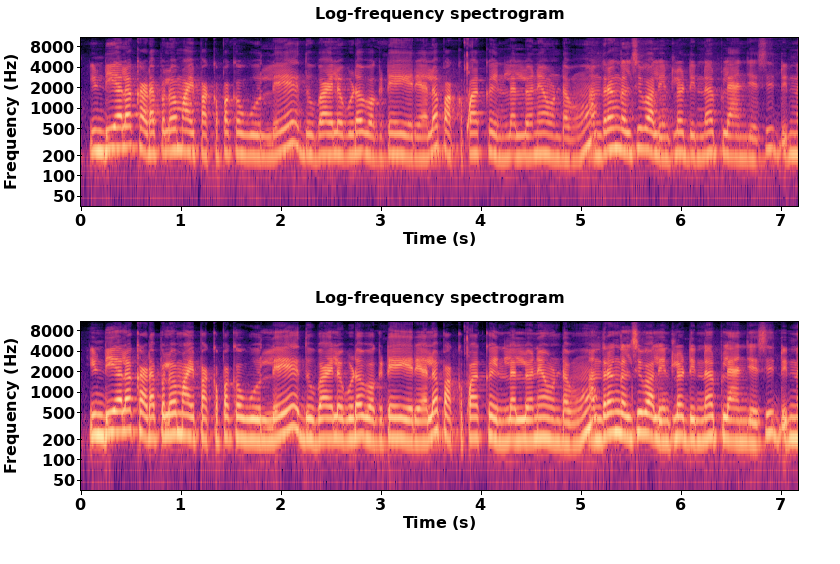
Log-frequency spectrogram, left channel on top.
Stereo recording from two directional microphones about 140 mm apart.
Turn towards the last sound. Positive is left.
turn(degrees=-40)  # may be behind; listen again after turning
